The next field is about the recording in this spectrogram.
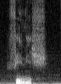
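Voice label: "finish", Nigerian Pidgin, male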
